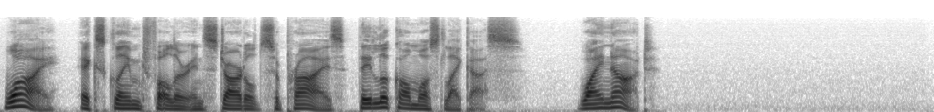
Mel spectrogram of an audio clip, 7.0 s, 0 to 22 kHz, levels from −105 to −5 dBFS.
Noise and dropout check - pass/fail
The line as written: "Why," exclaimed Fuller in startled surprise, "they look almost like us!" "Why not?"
pass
